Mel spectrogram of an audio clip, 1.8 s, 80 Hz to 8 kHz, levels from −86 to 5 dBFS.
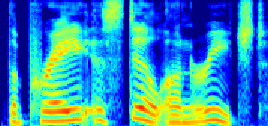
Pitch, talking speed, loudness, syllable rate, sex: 210 Hz, 165 wpm, -17 LUFS, 4.2 syllables/s, female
